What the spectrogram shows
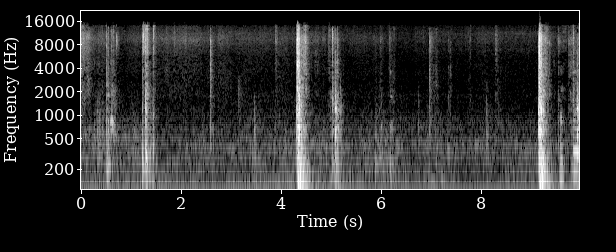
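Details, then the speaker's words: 2005 Toyota Sienna door after replacing the door check assembly: door swings and shuts with a clean thud, no popping, stops at the normal location; normal door check operation. "free no more popping sound closes just fine stops here it stops at the normal location"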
